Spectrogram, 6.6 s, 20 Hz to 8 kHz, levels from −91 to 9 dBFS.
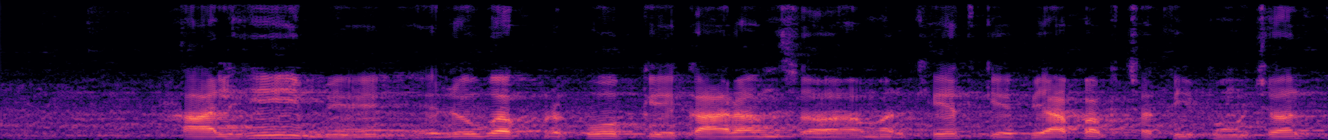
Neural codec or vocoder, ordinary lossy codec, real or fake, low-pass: codec, 16 kHz, 16 kbps, FreqCodec, larger model; none; fake; none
